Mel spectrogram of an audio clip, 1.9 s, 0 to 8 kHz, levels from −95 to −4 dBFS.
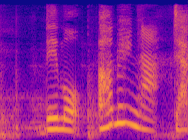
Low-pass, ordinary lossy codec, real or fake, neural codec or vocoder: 7.2 kHz; MP3, 64 kbps; fake; codec, 16 kHz, 0.8 kbps, ZipCodec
